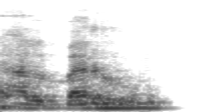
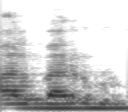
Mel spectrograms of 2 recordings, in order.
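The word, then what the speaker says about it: البرّ: Ini kalau al-barru begini bisa dibaca al-bar, tetapi karena ini di depan masih ada kata di belakangnya, maka ini dibacanya al-barru rahim karena ini harus bersambung ke sini.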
